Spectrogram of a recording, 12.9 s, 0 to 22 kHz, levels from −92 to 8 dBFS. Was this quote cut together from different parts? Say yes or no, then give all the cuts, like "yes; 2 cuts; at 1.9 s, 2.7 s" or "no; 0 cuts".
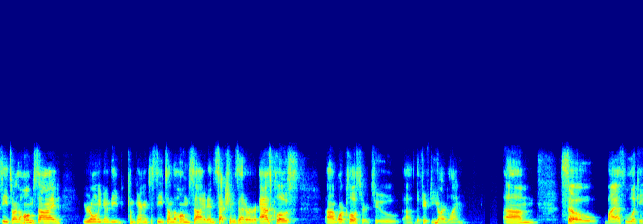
no; 0 cuts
